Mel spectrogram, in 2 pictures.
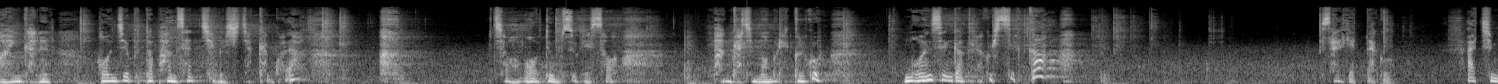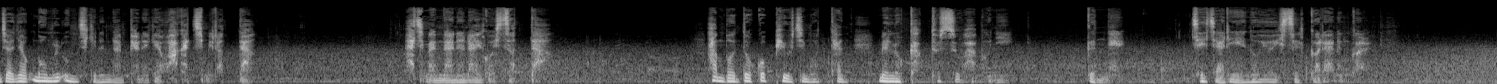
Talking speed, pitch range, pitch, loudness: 210 characters per minute, 115-160 Hz, 135 Hz, -16 LUFS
